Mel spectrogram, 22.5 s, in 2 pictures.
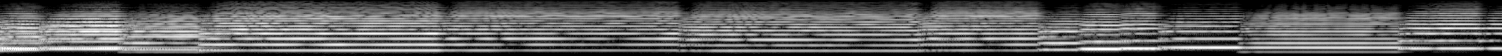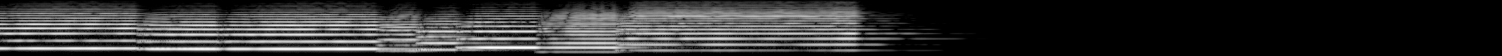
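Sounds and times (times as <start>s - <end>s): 
trumpet trio playing karaoke backing: 0.0s - 17.8s.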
